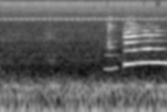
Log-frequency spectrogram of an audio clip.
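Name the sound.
cat meowing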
